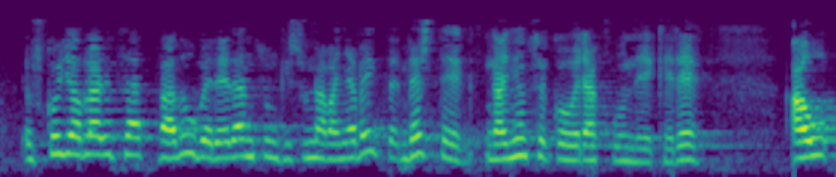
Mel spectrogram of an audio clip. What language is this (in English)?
Basque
